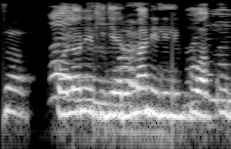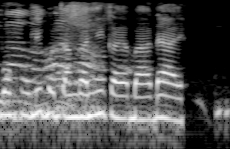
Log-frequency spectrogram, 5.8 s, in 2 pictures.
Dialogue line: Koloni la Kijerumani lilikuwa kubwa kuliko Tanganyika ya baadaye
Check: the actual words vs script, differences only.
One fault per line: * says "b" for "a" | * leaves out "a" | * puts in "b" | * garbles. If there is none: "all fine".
* leaves out "la"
